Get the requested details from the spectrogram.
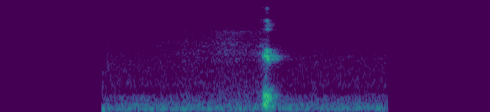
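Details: One abrupt, short hiccup over quiet, low background noise, audio only; slow hiccups occurring after breakfast and dinner.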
